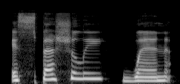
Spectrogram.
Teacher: Especially when it flows together almost like one word, especially when not four separate hard stops. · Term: connected speech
